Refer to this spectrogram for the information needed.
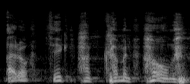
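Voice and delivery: high, choked voice through tears; a lightly replayed sob on the phone to his wife; retelling a tearful call to his wife, voice breaking high; weeping. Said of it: "And I started weeping".

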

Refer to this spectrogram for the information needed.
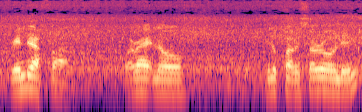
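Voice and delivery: usual speaking voice

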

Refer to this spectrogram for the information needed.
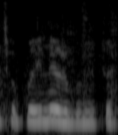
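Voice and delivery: ordinary talk

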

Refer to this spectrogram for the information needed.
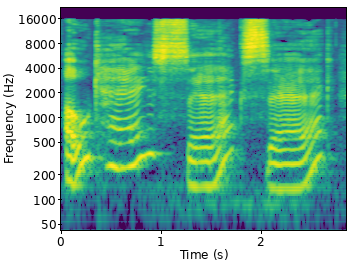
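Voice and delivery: high 'okay', rising drawn-out 'sick'; impressed approval. Retold or imitated. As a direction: react coolly impressed, each word swooping up. Her acted impressed reaction.

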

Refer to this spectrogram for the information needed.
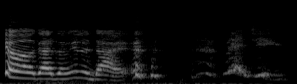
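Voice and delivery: high, laughing till it sounds like crying; helpless laughter. Real, not acted. Host loses it after her own bit, real helpless laughter.

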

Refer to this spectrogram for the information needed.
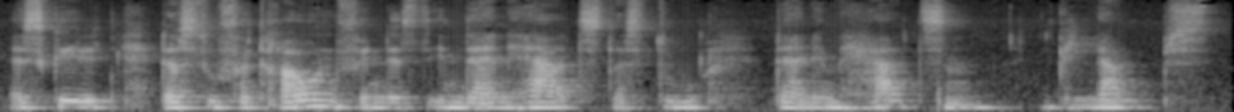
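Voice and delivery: normal talking voice

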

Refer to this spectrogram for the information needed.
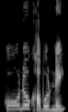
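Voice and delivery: ordinary delivery, nothing marked

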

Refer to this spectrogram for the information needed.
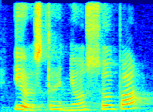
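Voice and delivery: usual speaking voice

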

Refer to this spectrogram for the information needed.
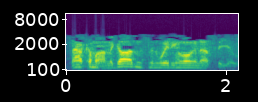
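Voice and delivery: normal talking voice

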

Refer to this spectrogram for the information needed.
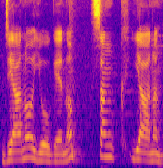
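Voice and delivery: "জ্ঞান যোগেন সাংখ্যানং" slow, সাংখ্যানং split after sankh; pronunciation demo. Shown as a demonstration. Teacher shows the joined sounds, slow demo of "জ্ঞান যোগেন সাংখ্যানং". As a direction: draw out "জ্ঞান যোগেন সাংখ্যানং", breaking the last word as sankh-yanang. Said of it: "তাহলে তার উচ্চারণটা কেমন হবে".

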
